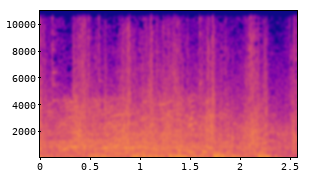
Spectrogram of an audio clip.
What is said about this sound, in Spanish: Sabemos que los gritos y los cacerolazos incomodan, pero es precisamente por eso que transforman y que pueden contribuir a la afinación del mundo.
